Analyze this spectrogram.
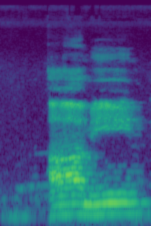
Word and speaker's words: آمین: ایک قول یہ ہے کہ یہ بروزن فاعل آمین مد کے ساتھ ہے، میم مخفف ہے یعنی اس پر شد نہیں ہے.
